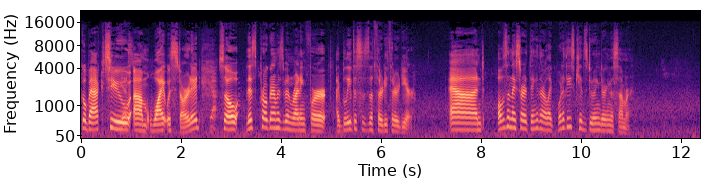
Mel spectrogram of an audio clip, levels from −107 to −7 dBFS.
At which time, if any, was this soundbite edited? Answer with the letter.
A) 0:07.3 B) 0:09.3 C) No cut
A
